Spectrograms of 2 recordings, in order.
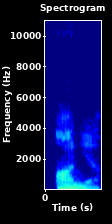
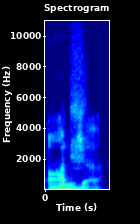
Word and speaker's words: Anja: I was like, oh, Anja or Anja. But then you're like, my name is Anza.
